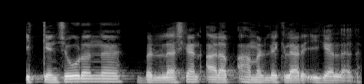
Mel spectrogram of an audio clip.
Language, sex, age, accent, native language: Uzbek, male, 19-29, Samarqand, Uzbek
